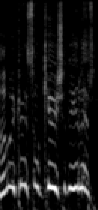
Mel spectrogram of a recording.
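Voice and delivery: put-on high cooing girlfriend voice. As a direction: coo it in a high girly voice.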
